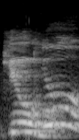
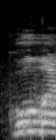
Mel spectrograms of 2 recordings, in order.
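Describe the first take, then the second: First: The vowel starts with a y sound. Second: The vowel is a plain oo without y. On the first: The speaker calls it right. "ಕೊನೆ ಅಕ್ಷರ E ಬಂತಂದ್ರೆ ಯು ಅನ್ಬೇಕು" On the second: The speaker calls it wrong. "ಇಲ್ಲಿ ಕೂಬ್ ಅನ್ನಕ್ ಬರೋದಿಲ್ಲ"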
